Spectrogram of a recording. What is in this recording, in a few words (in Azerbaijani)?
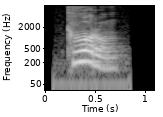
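"kvorum", Azerbaijani; Orfoqrafiya Lüğəti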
